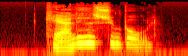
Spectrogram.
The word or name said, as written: kærlighedssymbol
